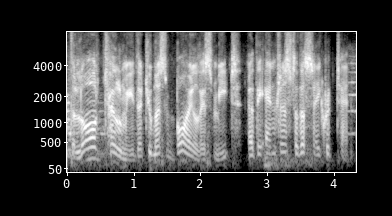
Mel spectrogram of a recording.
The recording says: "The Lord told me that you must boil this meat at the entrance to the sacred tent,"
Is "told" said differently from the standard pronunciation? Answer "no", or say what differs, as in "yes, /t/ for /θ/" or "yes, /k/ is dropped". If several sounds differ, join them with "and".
no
